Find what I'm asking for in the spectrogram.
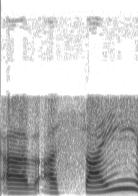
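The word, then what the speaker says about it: açaí: And then this Brazilian berry, acai, or how do you pronounce that one? – Acai. – Acai.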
